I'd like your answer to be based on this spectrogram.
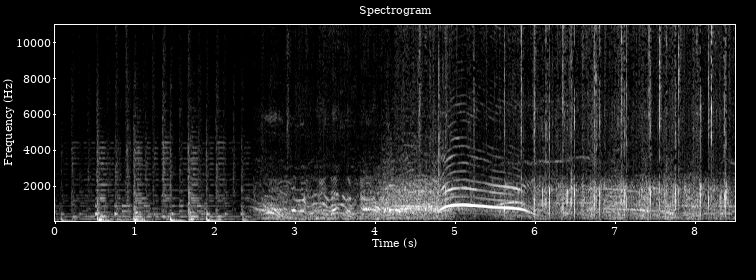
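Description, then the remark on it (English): A stadium crowd reacts to a rugby kick that went over after they thought it had been missed, its murmur swelling into a loud, sustained roar with whistles and cheers, after a short burst of rhythmic, pulsing music at the start. “That was the crowd thinking that the kick had been missed yet again, but it went over.”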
